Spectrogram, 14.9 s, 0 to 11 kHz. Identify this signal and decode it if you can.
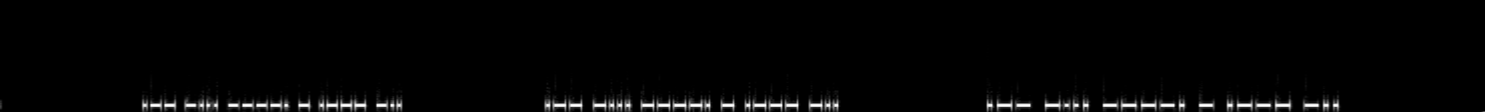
Morse code, heard as a keyed tone, about 30 wpm, 700 Hz. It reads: WB9TJD WB9TJD WB9TJD
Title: Speed Racing - USA Call Signs 25wpm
